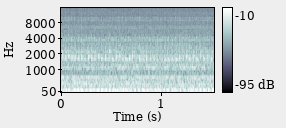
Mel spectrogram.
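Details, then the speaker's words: Grizzly G0704 CNC mill conversion, Mach4 config, microphone by the X-axis stepper; machine not enabled but drives powered, faint constant low buzz from idle stepper motors, steady pitch, no movement; owner unsure whether normal. "like a sounds like the steppers or making noise is that noise normal when the machine is not engaged"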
